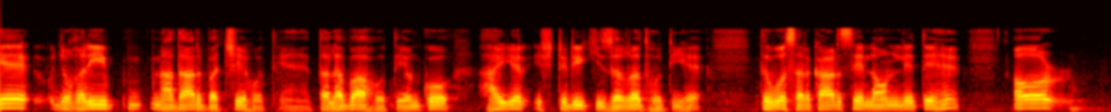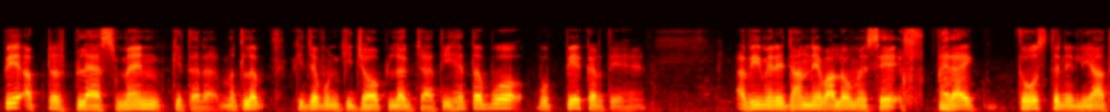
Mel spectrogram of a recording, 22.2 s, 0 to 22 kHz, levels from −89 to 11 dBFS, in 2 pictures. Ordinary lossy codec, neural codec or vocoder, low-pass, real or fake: none; none; none; real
